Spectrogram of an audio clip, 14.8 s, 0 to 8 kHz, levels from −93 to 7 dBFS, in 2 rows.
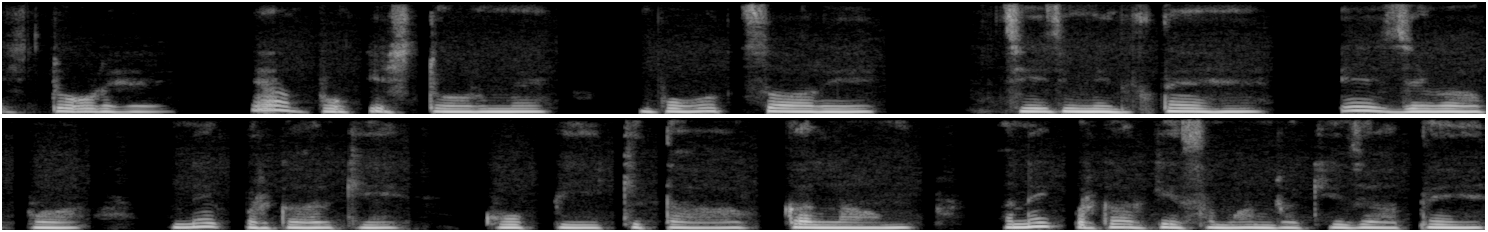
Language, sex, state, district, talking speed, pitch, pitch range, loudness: Hindi, female, Bihar, Lakhisarai, 110 wpm, 200 Hz, 195-215 Hz, -21 LUFS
